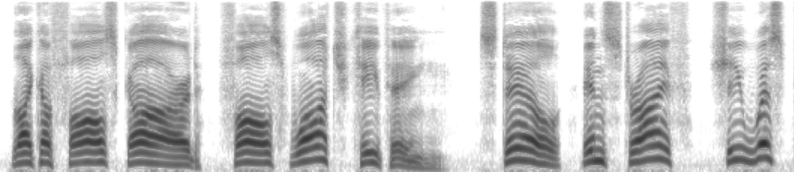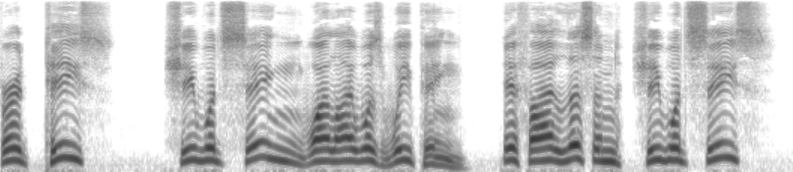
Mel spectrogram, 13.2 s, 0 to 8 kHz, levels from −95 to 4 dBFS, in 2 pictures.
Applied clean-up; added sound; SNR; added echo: none; none; none; none.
